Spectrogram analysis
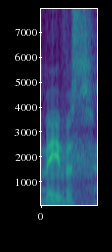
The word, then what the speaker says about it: Mewes: that doesn't make sense it's actually a German last name I speak no German I've never been to Germany but somehow we kept the pronunciation of Mavis over the years so today we're going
